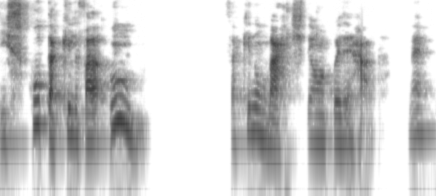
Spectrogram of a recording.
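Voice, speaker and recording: Loudness rises and falls in big swings as a woman speaks. Her delivery is very fast. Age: 60s. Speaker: psychologist. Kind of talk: podcast monologue.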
